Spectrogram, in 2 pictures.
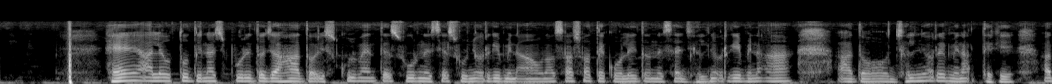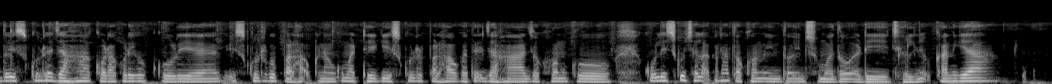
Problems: none marked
